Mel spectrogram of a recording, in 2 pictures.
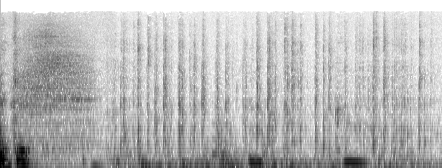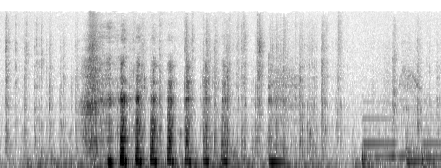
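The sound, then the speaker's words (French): Fingers type on a computer keyboard in uneven runs of clicking key presses, with a quick, regular burst of strokes near the middle and more scattered taps around it. “je pense que je vais le taper à l'ordi parce que j'y vois plus très clair.”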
